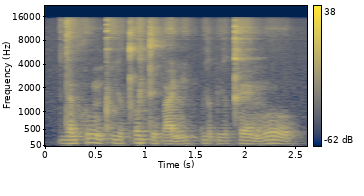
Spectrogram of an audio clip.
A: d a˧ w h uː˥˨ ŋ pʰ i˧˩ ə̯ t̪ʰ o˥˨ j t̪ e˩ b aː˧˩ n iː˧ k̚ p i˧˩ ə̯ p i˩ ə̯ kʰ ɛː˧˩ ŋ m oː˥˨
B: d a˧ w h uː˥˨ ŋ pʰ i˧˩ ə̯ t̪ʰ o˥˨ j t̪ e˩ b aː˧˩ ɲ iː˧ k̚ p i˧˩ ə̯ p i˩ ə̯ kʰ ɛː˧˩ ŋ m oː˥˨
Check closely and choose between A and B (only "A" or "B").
B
